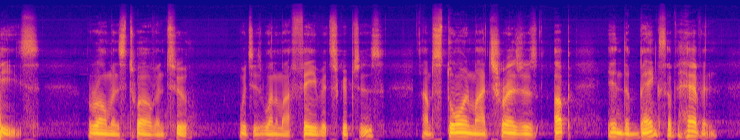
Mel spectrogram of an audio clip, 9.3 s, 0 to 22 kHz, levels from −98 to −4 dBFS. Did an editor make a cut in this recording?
yes; 1 cut; at 5.2 s

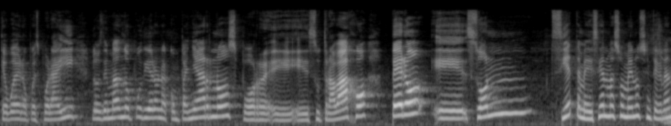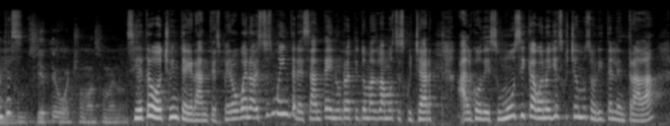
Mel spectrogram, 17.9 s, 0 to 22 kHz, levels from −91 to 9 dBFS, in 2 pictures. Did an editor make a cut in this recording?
no; 0 cuts

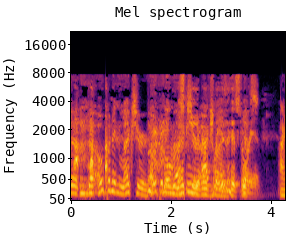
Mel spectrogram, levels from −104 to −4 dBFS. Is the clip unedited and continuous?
no; 1 cut; at 1.5 s

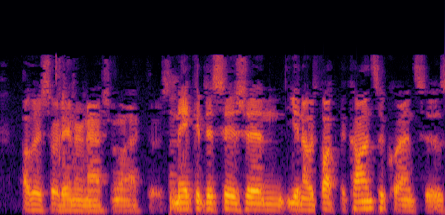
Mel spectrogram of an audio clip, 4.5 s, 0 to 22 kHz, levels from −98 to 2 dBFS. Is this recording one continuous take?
no; 2 cuts; at 1.7 s, 3.2 s

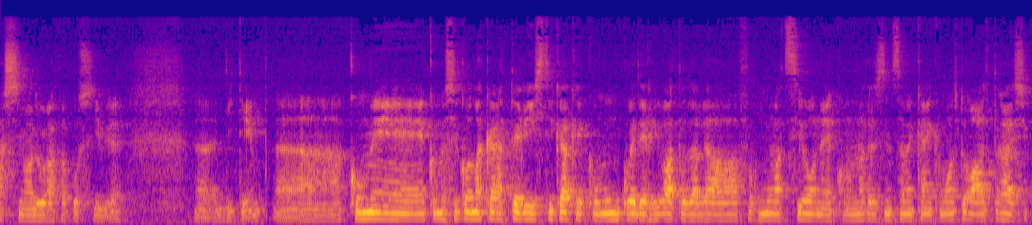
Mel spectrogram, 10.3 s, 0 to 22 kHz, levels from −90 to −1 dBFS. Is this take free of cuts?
no; 1 cut; at 2.7 s

